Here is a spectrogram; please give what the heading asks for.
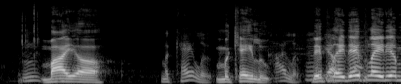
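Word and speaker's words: Mykhailiuk: Mikhailuk.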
